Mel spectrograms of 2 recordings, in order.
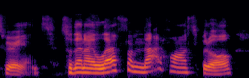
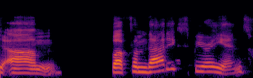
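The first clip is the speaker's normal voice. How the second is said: ordinary talk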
